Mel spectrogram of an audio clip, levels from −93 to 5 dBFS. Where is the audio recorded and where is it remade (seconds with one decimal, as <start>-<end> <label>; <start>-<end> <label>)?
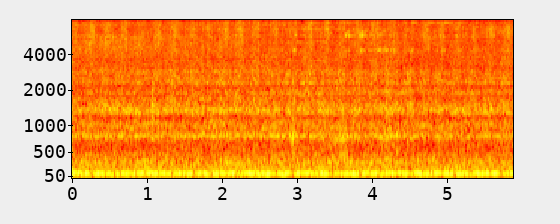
0.0-1.4 recorded; 1.4-2.1 remade; 2.1-5.9 recorded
